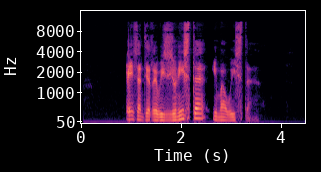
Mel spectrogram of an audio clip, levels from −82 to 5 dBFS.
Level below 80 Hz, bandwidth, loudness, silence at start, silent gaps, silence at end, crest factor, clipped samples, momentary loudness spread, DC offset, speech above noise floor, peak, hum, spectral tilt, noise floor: -46 dBFS; 11.5 kHz; -17 LUFS; 0.9 s; none; 1.1 s; 20 dB; under 0.1%; 10 LU; under 0.1%; 49 dB; 0 dBFS; none; -4 dB/octave; -66 dBFS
